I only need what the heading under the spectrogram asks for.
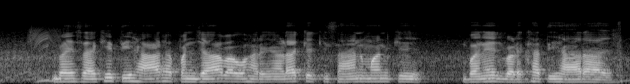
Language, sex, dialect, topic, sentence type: Chhattisgarhi, male, Eastern, agriculture, statement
